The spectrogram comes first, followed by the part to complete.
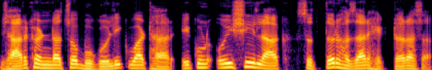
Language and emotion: Goan Konkani, neutral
